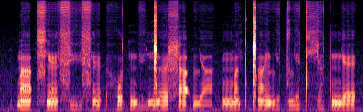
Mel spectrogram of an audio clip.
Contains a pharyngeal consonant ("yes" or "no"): no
